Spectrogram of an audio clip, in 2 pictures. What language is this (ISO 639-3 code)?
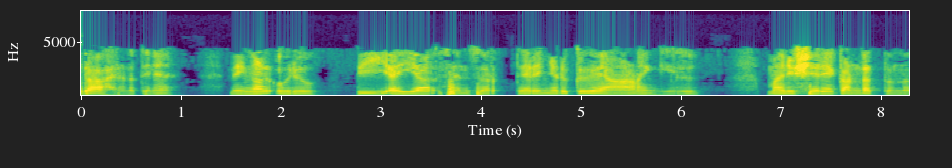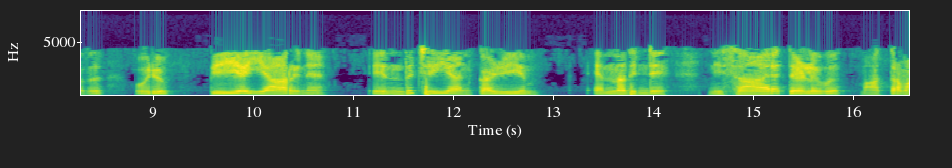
mal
